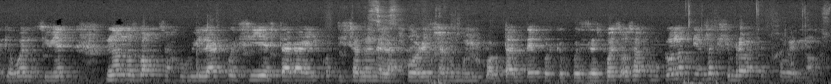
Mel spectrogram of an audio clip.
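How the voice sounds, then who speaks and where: Over noticeable background noise and audible room echo, a woman speaks very fast in a fairly low pitch with monotone, flat intonation. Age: 20s. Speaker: restaurant worker and activist. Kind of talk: panel discussion. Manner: halting, many fillers.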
